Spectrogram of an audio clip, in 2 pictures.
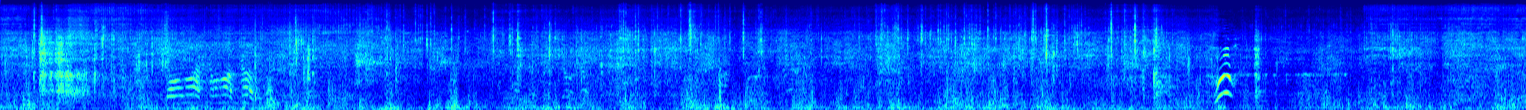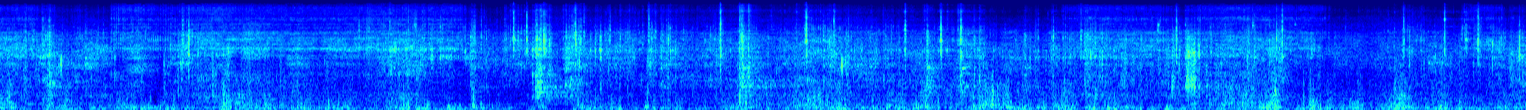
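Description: Mountain bike riding on dirt singletrack: wind buffeting the mounted camera's microphone over the rumble of tyres on the trail, with many small clicks and rattles from the bike. There is a brief high squeak about twelve seconds in.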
